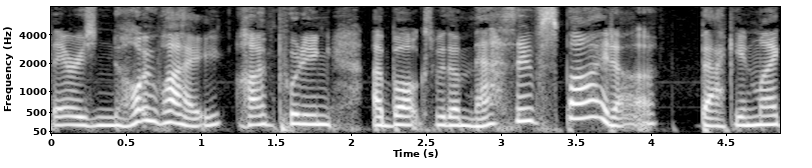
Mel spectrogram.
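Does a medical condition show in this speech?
No.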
